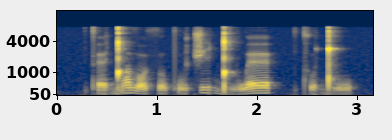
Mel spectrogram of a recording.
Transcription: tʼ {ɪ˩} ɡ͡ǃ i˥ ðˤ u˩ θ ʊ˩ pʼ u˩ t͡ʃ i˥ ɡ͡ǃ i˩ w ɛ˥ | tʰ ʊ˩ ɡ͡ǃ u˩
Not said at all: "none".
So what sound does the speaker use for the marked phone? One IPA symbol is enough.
ɛ˩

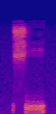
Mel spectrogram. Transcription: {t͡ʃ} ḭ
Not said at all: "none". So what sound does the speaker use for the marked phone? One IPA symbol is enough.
ʃ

